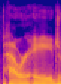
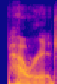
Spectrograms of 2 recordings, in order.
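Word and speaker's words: Powerage: ACD DC power Edge I've heard this pronounced power age but I think it's like power Edge like amperage you know uh this is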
